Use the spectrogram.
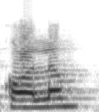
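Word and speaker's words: column: silent है next word है कॉलम कॉलम में जो एन आ रहा है वो साइलेंट है नेक्स्ट वर्ड है डैम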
